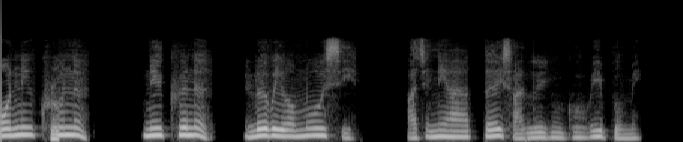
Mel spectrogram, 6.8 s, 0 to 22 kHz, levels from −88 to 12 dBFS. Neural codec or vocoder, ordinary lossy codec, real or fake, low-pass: codec, 16 kHz, 0.5 kbps, X-Codec, WavLM features, trained on Multilingual LibriSpeech; none; fake; 7.2 kHz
